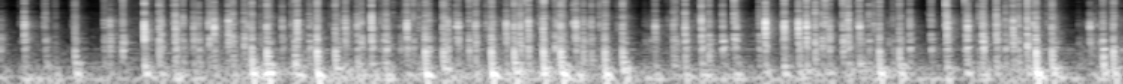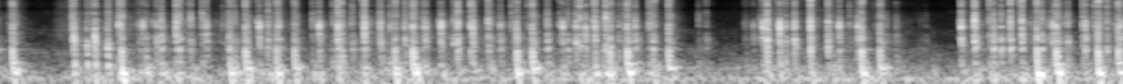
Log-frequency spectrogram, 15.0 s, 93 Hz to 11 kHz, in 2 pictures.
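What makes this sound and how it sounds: Fast typing with the fingertips of both hands on an RGB mechanical keyboard with white plastic keycaps on an aluminium frame. It produces a dense stream of short, bright plastic clacks that die away almost instantly, with brief pauses around 7, 8, 12 and 13.5 seconds. A steady low hum sits beneath the keystrokes.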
